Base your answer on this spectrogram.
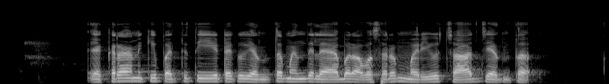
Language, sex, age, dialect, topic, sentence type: Telugu, male, 18-24, Utterandhra, agriculture, question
